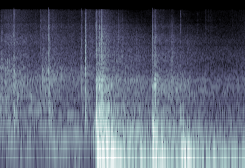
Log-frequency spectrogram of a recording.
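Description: A few loud, irregular low thuds, typical of a handheld microphone being bumped or handled, after a thin patter of the last scattered claps from the audience.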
